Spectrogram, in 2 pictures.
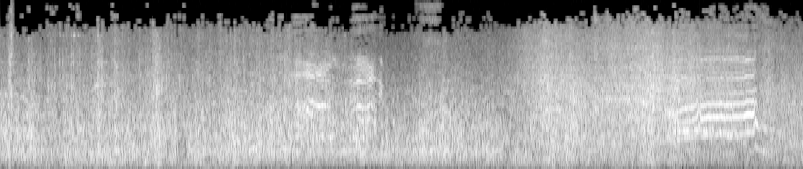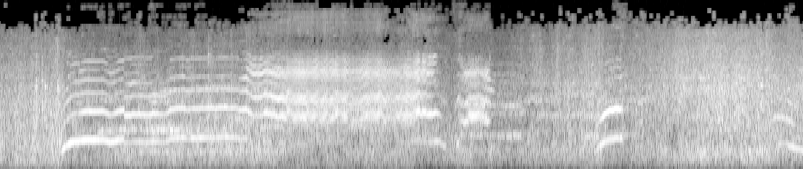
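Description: Expedition Everest's steel roller coaster train rumbling along its track at speed. Riders yell and scream over it, in gliding cries from about six seconds in and again near the end.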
